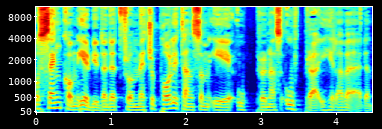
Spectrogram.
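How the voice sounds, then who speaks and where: Recorded very cleanly over a silent background, a man with a fairly low pitch speaks at a fairly quick pace with lively intonation. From Småland, Sweden. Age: 40s. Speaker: cabaret singer and author. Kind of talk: interview. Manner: clear diction.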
